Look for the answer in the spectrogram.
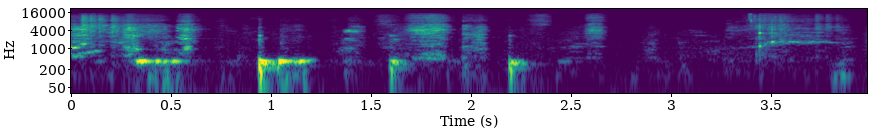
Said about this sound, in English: Listen to how squeaky my chair is.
